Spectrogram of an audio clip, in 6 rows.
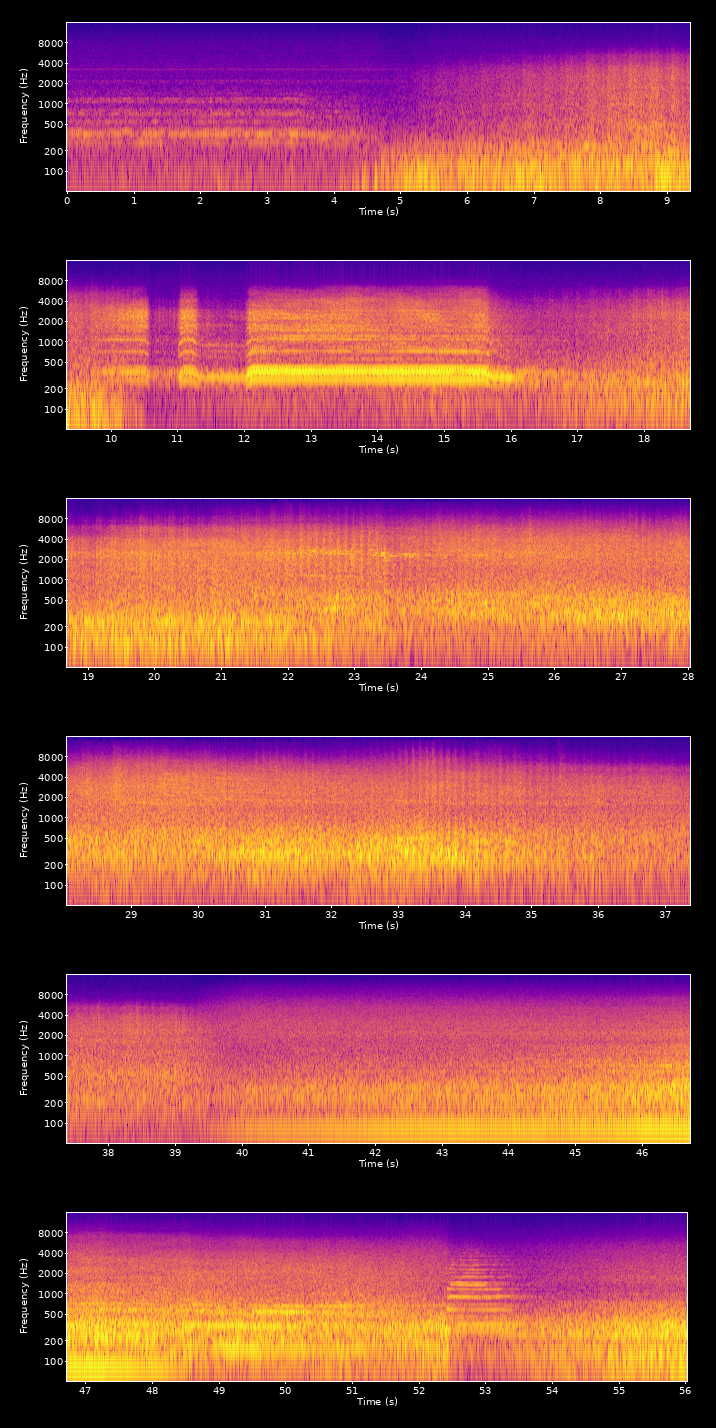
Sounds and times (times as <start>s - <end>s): Railroad car, train wagon: 0.0s - 56.0s
Train: 0.0s - 56.0s
Clickety-clack: 6.8s - 10.1s, 16.7s - 39.5s.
